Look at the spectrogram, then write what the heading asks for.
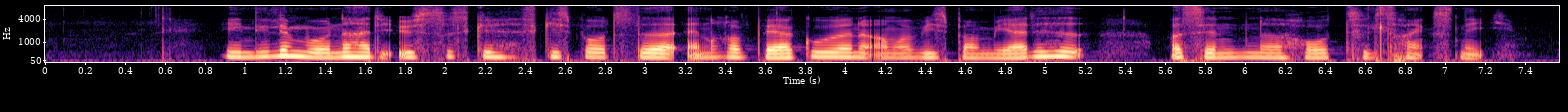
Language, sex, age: Danish, female, 30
